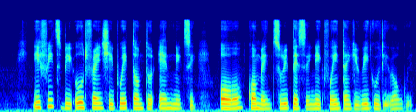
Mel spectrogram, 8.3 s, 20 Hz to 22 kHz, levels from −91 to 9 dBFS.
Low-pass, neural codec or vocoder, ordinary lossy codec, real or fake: none; autoencoder, 22.05 kHz, a latent of 192 numbers a frame, VITS, trained on many speakers; none; fake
